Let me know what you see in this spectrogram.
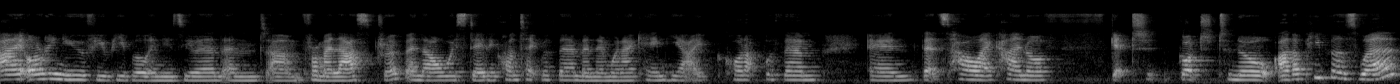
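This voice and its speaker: There is audible room echo and noticeable background noise. A woman with a German accent speaks at a medium pitch and a fairly slow pace, her intonation fairly even. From Germany. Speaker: student and vlogger. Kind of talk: casual Q&A vlog.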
